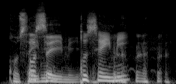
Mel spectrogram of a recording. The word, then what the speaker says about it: Kassoumi: Comment on prononce Kousseimi ? Kousseimi.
